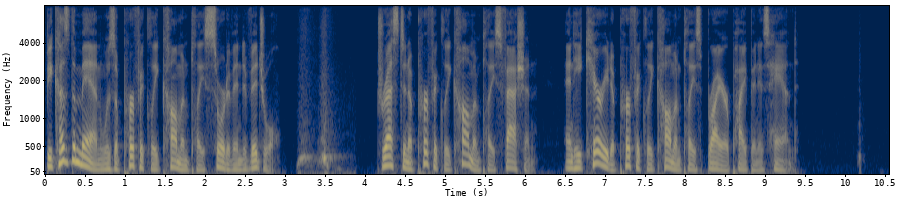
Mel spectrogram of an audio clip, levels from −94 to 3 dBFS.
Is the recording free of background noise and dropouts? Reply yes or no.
no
